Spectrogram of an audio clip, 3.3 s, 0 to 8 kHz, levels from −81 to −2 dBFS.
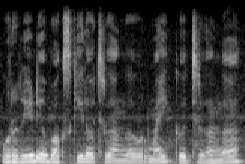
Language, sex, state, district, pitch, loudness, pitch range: Tamil, male, Tamil Nadu, Kanyakumari, 135 Hz, -16 LUFS, 120-145 Hz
